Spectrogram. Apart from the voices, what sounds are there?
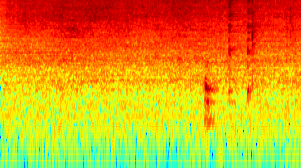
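salmon pieces seared in a hot frying pan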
